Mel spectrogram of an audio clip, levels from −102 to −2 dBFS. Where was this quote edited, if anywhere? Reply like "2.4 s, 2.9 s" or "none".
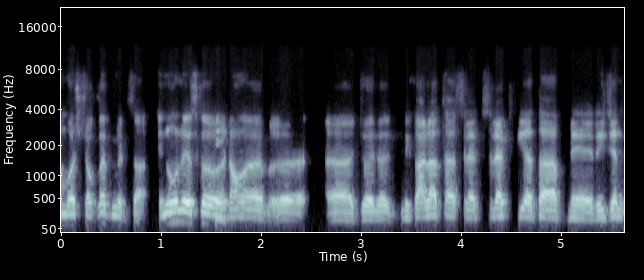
none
